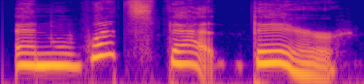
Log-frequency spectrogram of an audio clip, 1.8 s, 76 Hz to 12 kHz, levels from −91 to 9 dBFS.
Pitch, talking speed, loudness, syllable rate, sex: 245 Hz, 130 wpm, -16 LUFS, 3.1 syllables/s, female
